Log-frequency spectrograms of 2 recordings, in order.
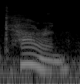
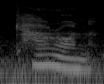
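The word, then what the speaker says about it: Charon: it's just as you described it only your pronunciation is a little off the name you heard wasn't karen it was c h a r o n as in caron the ferryman of the dead oh who in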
